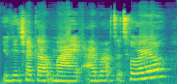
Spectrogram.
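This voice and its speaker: A woman's voice: medium pitch, expressive, moderate pace. A woman beauty vlogger chatting casually to viewers through a makeup tutorial, her voice slightly crackly as she is losing it while under the weather. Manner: chatty, addresses viewers directly.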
